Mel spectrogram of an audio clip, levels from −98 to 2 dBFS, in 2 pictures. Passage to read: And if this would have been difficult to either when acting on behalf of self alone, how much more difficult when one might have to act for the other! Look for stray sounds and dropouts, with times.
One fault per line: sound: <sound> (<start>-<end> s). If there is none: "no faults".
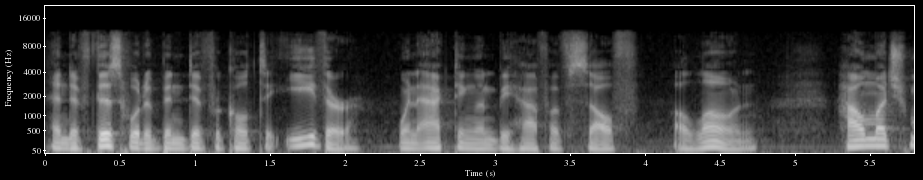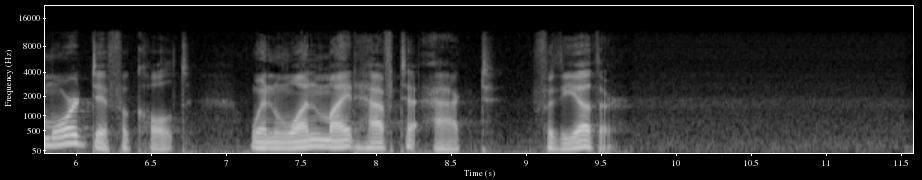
no faults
